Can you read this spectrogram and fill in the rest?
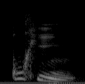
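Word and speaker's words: kuchyň: буде гаразд далі бачимо ним'яке так як у слові кухінь так знову ж таки оскільки немає м'якого знаку у чеській мові то якось треба було його пом'якшити над н кладуть гачик або гачок і маємо кухінь ви здогадалися це є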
